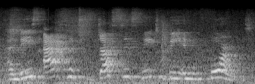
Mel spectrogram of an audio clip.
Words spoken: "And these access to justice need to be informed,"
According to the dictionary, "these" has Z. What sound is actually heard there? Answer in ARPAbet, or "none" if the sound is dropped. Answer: Z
